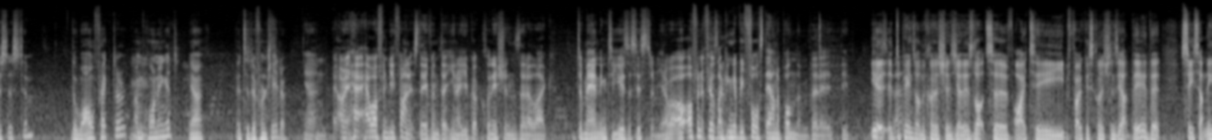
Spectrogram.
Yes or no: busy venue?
yes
